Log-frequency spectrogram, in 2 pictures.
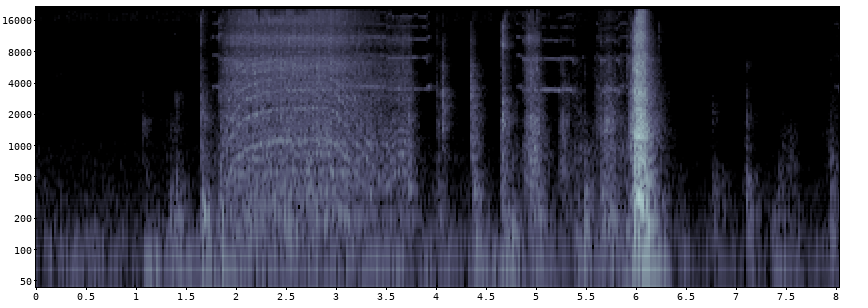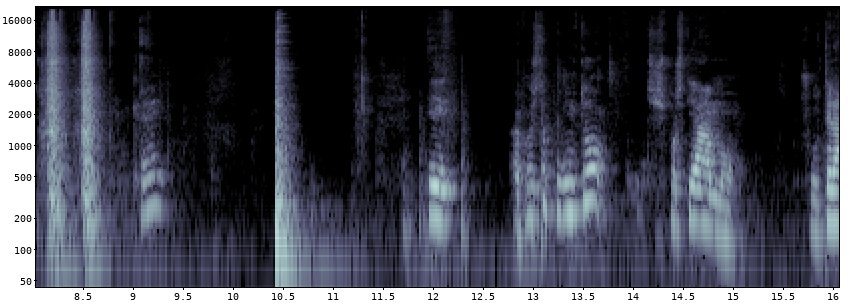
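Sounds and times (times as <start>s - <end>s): power drill running: 1.8s - 4.0s, 4.8s - 6.3s, 8.0s - 8.8s.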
